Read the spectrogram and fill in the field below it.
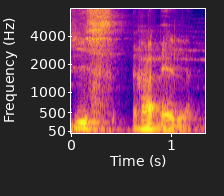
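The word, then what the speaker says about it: ישראל: Ici, il y a un shva sous le sin, mais il est à la fin de la syllabe et pas en début. Donc, il se lit Yisrael.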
